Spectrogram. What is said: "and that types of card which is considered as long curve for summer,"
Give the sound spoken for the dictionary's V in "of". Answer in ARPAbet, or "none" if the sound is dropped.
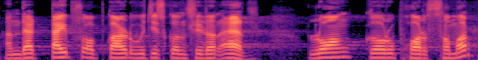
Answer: P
